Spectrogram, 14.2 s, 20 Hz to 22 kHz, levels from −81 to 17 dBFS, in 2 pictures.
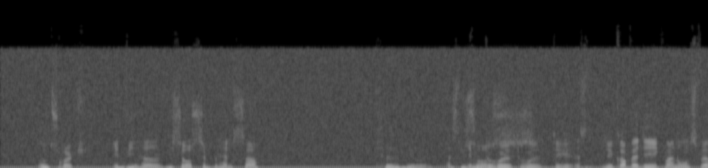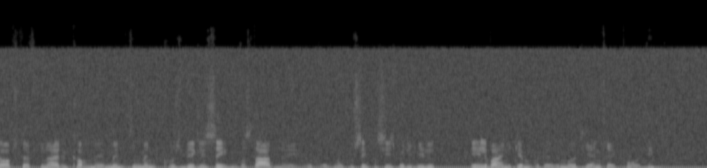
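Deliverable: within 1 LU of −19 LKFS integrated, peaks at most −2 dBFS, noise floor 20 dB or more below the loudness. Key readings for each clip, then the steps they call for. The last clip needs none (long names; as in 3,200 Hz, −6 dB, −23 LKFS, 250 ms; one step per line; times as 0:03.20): mains hum 50 Hz; hum harmonics up to 250 Hz; level of the hum −32 dBFS; background noise floor −33 dBFS; target noise floor −47 dBFS; integrated loudness −27.0 LKFS; sample peak −9.5 dBFS; target loudness −19.0 LKFS
→ mains-hum notches 50/100/150/200/250 Hz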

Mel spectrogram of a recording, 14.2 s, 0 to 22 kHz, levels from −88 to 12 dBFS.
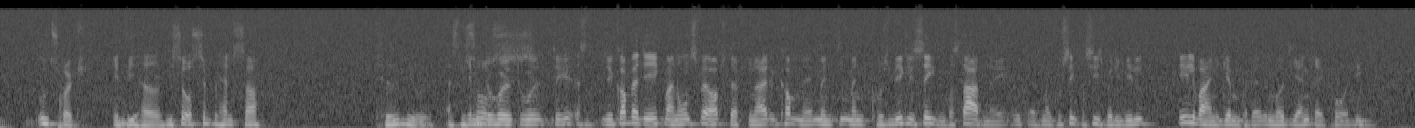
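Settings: mains hum none found; background noise floor −38 dBFS; target noise floor −48 dBFS
→ broadband denoise 10 dB, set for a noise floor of −38 dBFS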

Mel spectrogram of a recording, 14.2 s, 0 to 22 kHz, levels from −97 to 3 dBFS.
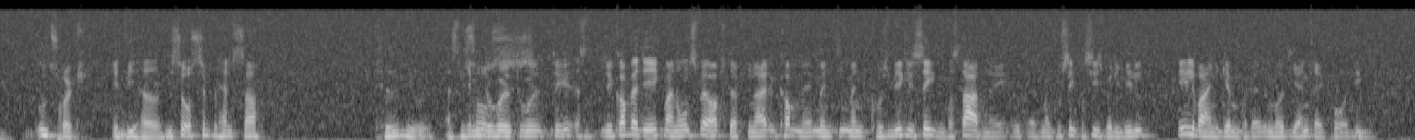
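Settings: background noise floor −46 dBFS; target noise floor −48 dBFS
→ broadband denoise 6 dB, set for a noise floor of −46 dBFS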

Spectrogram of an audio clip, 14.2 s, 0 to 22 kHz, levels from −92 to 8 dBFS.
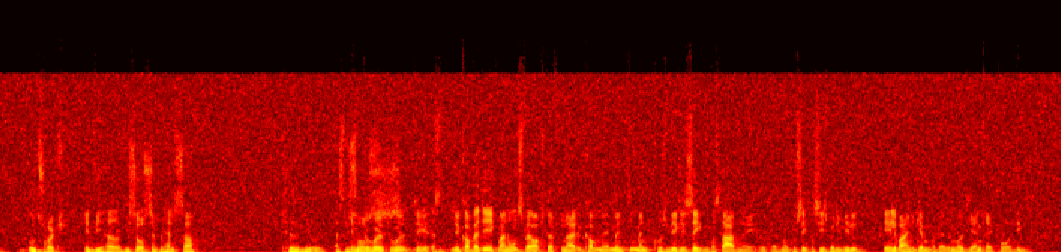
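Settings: background noise floor −50 dBFS; integrated loudness −28.5 LKFS; sample peak −10.5 dBFS; target loudness −19.0 LKFS
→ level +9.5 dB
brickwall limiter −2 dBFS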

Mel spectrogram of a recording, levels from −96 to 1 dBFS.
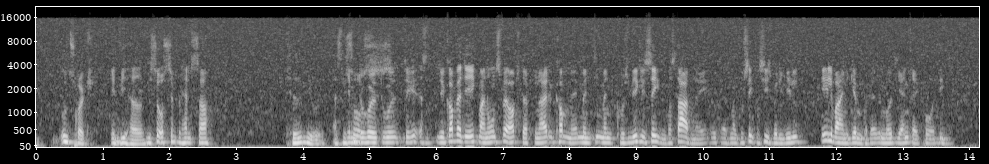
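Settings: integrated loudness −19.0 LKFS; sample peak −2.0 dBFS; background noise floor −41 dBFS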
